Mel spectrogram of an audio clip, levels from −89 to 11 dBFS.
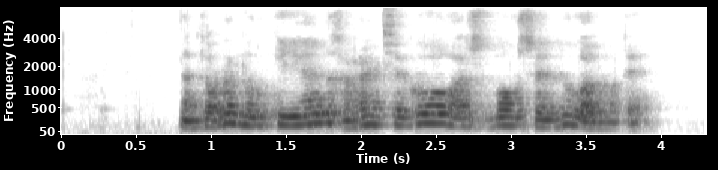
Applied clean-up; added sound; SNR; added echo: neural mask model DeepFilterNet 3.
